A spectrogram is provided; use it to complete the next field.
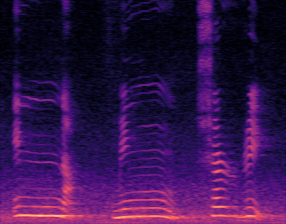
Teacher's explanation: the noon with jazm is sometimes concealed and pronounced from the base of the nose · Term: gunna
